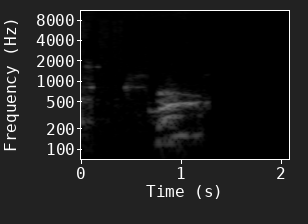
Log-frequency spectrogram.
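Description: Near silence, with one brief faint low pitched sound, a short hum or coo, about a second in.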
